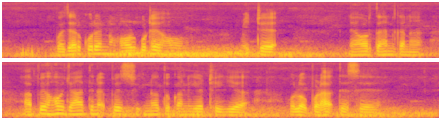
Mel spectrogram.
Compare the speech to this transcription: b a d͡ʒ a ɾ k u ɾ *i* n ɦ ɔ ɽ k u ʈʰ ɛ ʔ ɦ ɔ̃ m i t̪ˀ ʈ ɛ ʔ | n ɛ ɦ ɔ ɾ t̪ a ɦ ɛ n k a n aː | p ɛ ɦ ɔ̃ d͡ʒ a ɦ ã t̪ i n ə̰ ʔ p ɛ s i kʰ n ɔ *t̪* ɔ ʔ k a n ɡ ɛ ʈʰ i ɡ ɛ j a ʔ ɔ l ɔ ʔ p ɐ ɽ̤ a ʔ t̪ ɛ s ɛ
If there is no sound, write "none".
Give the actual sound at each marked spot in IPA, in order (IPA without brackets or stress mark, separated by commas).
ɛ, t̪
